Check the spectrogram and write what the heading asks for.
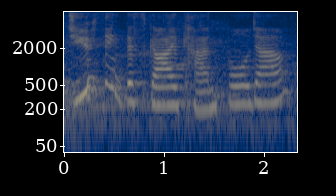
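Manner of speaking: normal talking voice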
